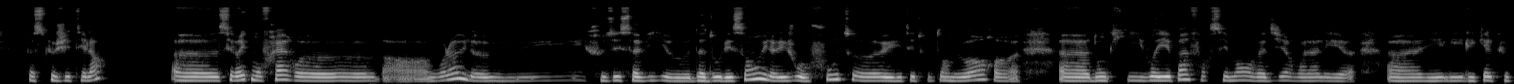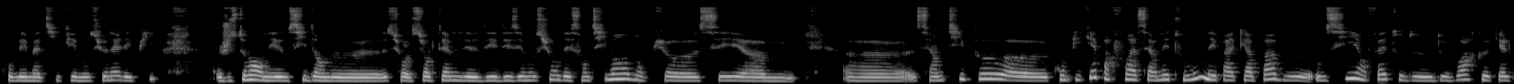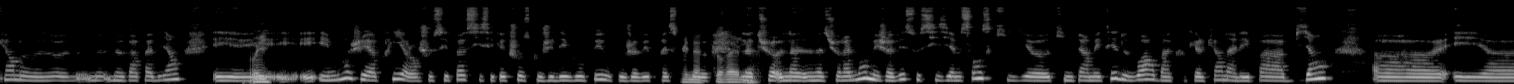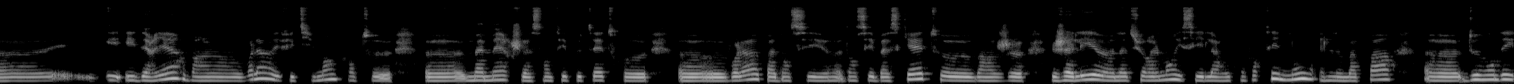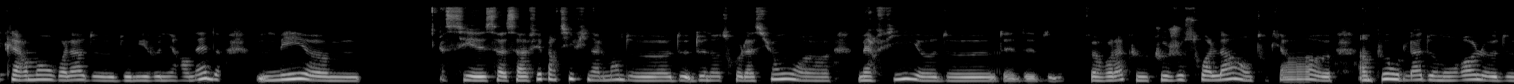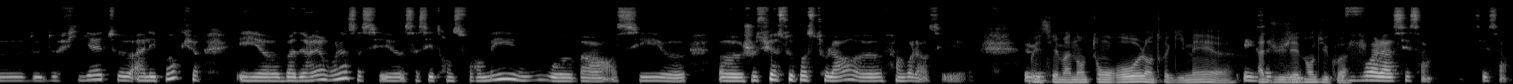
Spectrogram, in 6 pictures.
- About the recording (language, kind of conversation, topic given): French, advice, Comment communiquer mes besoins émotionnels à ma famille ?
- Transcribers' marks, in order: tapping; stressed: "bien"; drawn out: "heu"; "réconforter" said as "reconforter"; stressed: "Voilà"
